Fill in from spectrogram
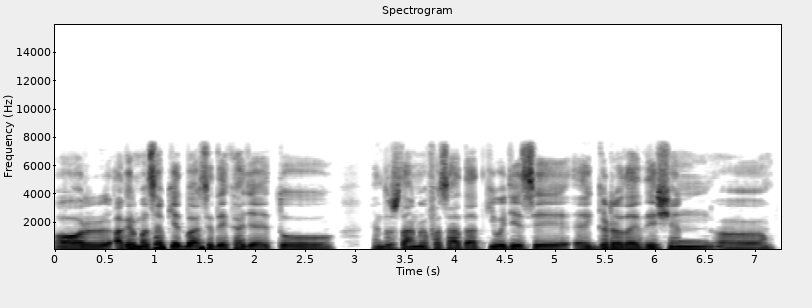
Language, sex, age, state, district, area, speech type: Urdu, male, 30-45, Delhi, South Delhi, urban, spontaneous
